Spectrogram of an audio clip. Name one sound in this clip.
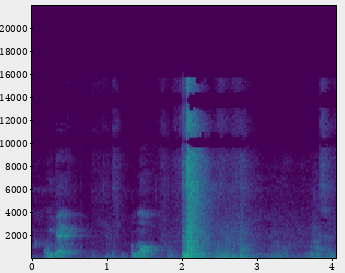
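A heavy stone thuds onto a floor.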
